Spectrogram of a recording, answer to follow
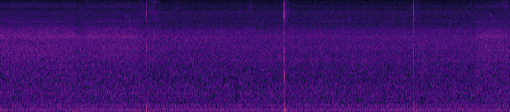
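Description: Steady hiss of room tone with three short, isolated clicks from a computer keyboard and mouse, the sharpest a little past halfway.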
